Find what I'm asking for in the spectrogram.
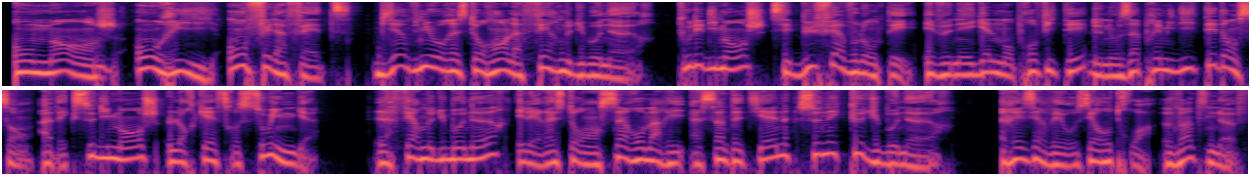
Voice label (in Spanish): locutor frances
